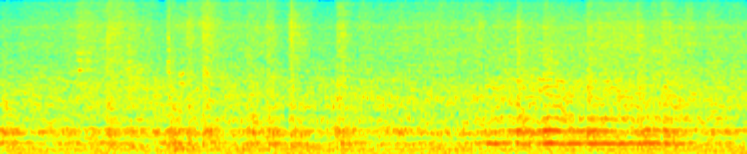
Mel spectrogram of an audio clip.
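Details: A crowd of wild bees hums at a forest honey harvest late in the season, the drone growing slightly louder toward the end, with soft rustles and taps.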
